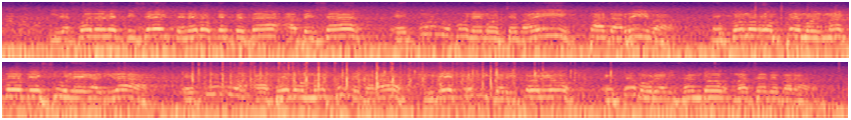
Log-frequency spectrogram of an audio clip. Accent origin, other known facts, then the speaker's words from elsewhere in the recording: Region of Murcia, Spain; Yo soy murciano, soy parado ya 3 años y medio, estoy en todas las estadísticas, mayor de 45 años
